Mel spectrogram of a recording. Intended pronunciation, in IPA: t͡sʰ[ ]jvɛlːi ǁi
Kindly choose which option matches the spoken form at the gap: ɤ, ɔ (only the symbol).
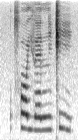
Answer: ɔ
